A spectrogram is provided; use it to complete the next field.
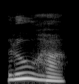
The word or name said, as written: ರುಹೆ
